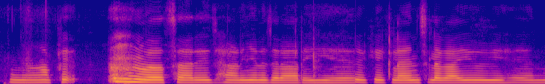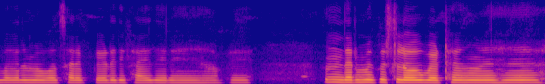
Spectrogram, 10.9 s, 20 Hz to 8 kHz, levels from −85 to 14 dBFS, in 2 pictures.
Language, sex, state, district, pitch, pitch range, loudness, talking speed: Hindi, female, Bihar, Gaya, 220 Hz, 215-230 Hz, -20 LUFS, 180 wpm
